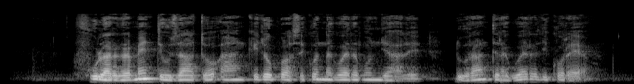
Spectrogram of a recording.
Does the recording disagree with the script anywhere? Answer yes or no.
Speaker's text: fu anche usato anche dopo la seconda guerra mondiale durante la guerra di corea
yes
